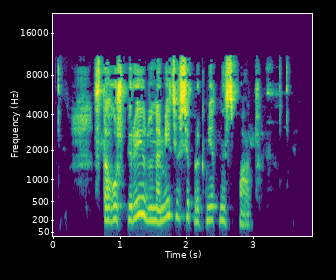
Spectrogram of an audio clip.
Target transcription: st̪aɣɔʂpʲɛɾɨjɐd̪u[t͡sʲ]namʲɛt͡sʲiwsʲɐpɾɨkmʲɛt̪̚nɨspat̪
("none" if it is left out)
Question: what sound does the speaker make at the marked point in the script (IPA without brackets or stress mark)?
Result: none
